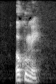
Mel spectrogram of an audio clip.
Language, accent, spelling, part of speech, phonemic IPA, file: French, France, okoumé, noun, /ɔ.ku.me/, LL-Q150 (fra)-okoumé.wav
- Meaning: Aucoumea klaineana, an African hardwood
